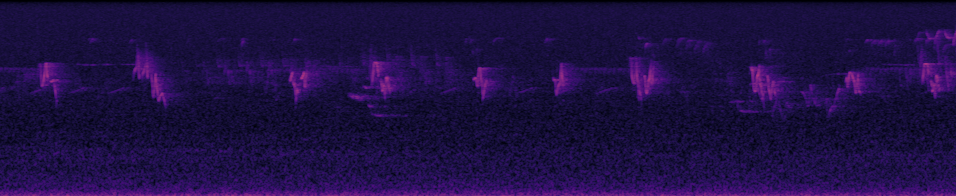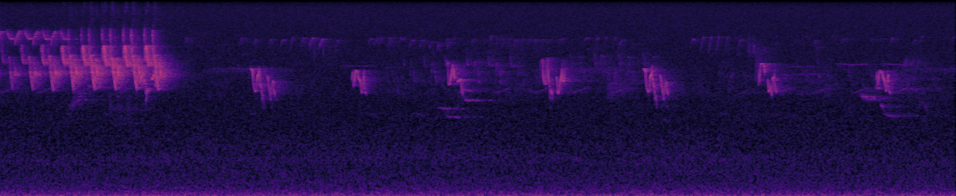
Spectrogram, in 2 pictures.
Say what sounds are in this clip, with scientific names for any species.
Sitta canadensis, Vireo olivaceus, Seiurus aurocapilla, Hylocichla mustelina, Poecile atricapillus, Mniotilta varia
